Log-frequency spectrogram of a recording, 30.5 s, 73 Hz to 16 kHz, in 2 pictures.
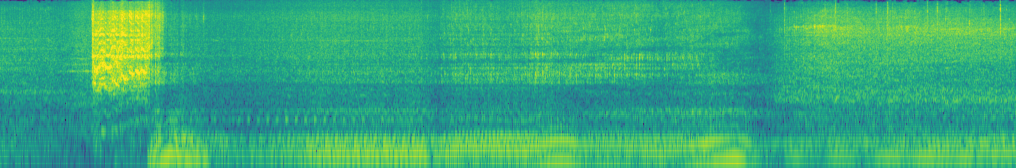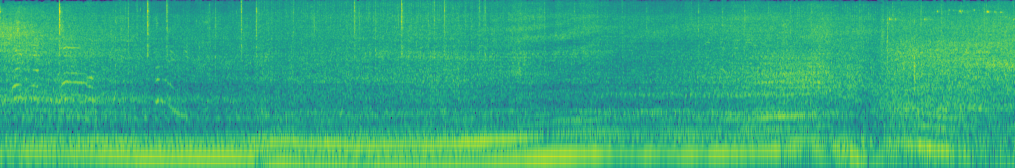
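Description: Koenigsegg CCXR Special Edition's twin-supercharged V8 starting about two seconds in with a short loud burst, then idling with several quick rev blips before pulling away.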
